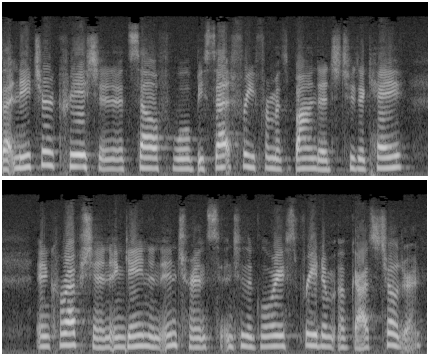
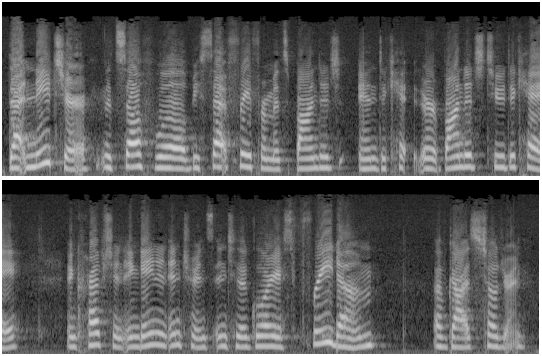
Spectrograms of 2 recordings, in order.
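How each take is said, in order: First: It is read at a normal pace. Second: It is read more slowly.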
